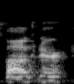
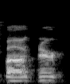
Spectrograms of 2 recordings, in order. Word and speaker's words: Bogner: by the way dep it depends what country you're in uh because in in in the US it's Bogner in the UK it's Bogner in Germany it's bner in France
